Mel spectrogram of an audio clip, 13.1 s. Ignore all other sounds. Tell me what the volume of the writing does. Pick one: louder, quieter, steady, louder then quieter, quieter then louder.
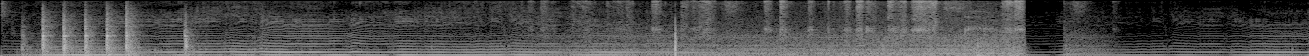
louder.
